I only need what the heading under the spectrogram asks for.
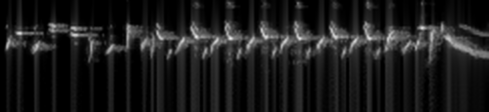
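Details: Continuous high, liquid twittering from a European goldfinch singing in the Tadmait style, meant to teach young birds to sing without mistakes; rapid chirps repeat about twice per second and end on a falling slur.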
